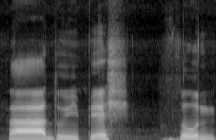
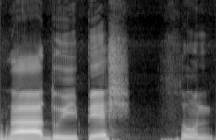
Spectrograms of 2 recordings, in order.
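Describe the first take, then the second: First: The syllable starts with a soft lisped th. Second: The same.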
